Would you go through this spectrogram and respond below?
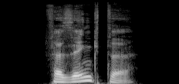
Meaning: inflection of versenken: 1. first/third-person singular preterite 2. first/third-person singular subjunctive II
- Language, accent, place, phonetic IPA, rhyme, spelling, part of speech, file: German, Germany, Berlin, [fɛɐ̯ˈzɛŋktə], -ɛŋktə, versenkte, adjective / verb, De-versenkte.ogg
